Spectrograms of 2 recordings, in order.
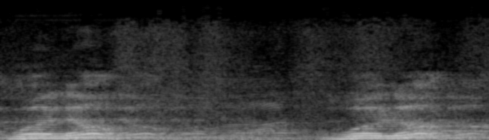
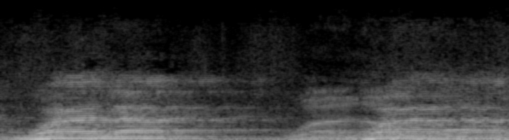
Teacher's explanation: Kesalahan yang sering terjadi di ayat 7 ini adalah lamnya dari wala itu jadi tebal.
